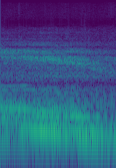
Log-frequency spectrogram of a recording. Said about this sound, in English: But then the time came, and he was pulling his car up in front of the house where he was to meet the man with a foreign accent.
